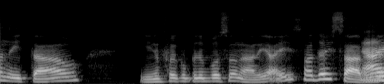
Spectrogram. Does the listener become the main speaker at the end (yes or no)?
yes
